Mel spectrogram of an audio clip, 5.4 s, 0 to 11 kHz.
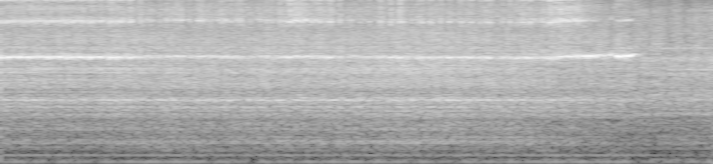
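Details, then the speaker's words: Boring a part for a Rockwell Delta 6 in. tool grinder with a smaller boring bar and insert: harsh, steady high-pitched squeal rings through the whole cut and quiets as it stops. Boring bar chatter, cause unconfirmed; the insert is turned to a fresh edge next. "terrible. Doesn't look terrible, but boy, does it ever sound terrible."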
